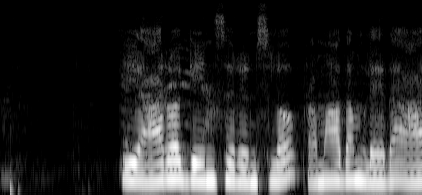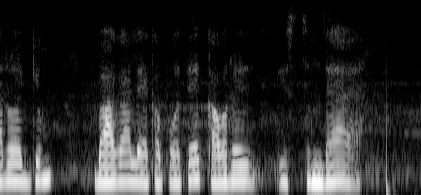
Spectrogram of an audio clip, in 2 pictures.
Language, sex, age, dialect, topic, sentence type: Telugu, female, 41-45, Southern, banking, question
